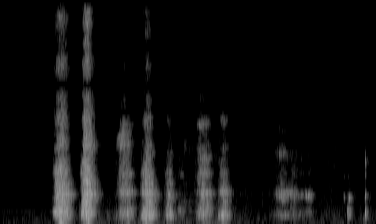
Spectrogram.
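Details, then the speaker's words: Pet dog makes rapid, irregular noisy breathing bursts with a few short whistling tones in the background; owner says he is wheezing: wheezing. "you can hear my dog in the background but he's just like making all sorts of noises my goodness he's wheezing"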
